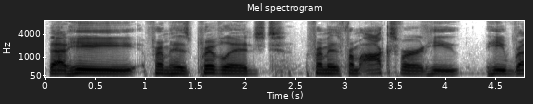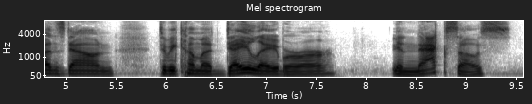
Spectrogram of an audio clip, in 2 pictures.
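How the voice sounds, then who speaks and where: A man's voice: mid-range voice, steady tone, takes it slowly, clean tone, no room sound, studio quality. A man co-hosting a podcast in casual chat, sarcastic and swearing freely as he riffs on a reality show. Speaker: podcast co-host.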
